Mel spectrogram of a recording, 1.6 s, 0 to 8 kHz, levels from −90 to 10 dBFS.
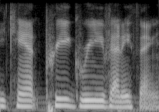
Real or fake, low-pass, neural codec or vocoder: real; 7.2 kHz; none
